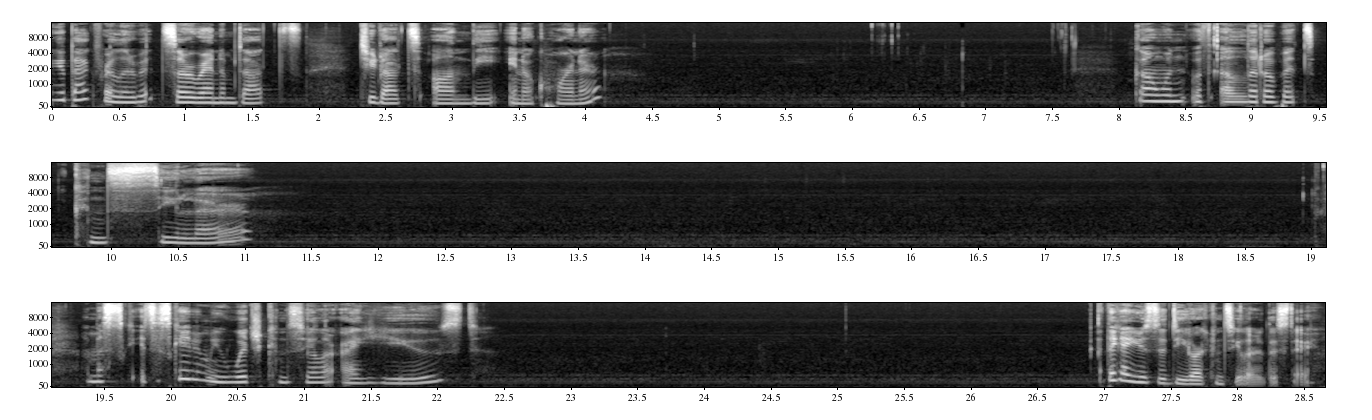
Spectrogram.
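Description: A young woman speaks calmly and close to a microphone, in short bursts.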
